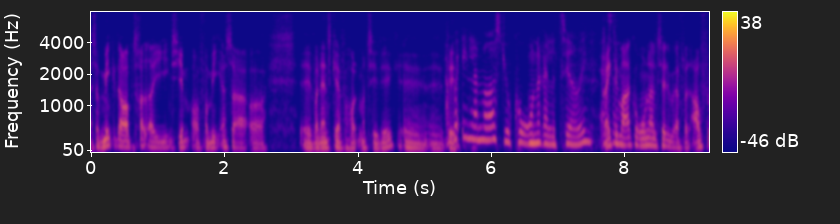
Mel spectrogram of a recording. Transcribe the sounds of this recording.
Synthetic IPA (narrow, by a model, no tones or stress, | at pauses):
ælsəmeŋ̰ɡ̥l̩d̥ɑ̈ɒ̽b̥̚t͡sʰʁɛ̰ːð̰ˠɐie̝̰ːnsjem̰ɒ̽fɒme̝̰ːɐsɑ̈ɪɒ̽ | øʋɒɾænsɡ̥æjaɪfɒ̽ɦɒ̽l̰əmɑ̈ɪt͡sʰe̝d̥e̝eɡ̥ø̥epʰɔʔe̝nlæn̩moːð̩ˠɒsd̥ikʰo̝ʁo̝ːnæʁɛlæt͡sʰe̝̰ːɐð̞̩ˠeɡ̥ʁɛɡ̥d̥imɑ̈ːð̩ˠkʰoʁo̝ːnɐʁɛlæt͡sʰe̝̰ɐðˠiʋæɐd̥fæl̰ɑ̈ʊfø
